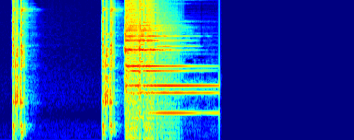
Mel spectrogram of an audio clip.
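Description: Subscribe-button animation sound effects: two short clicks, then a notification bell ding that rings for about a second and cuts off suddenly.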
